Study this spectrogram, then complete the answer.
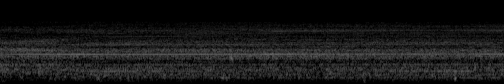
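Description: A heat tool blows steadily to dry permanent ink on a sand dollar watercolor painting, a constant, even airflow hiss held at one level from start to finish with no talk.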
